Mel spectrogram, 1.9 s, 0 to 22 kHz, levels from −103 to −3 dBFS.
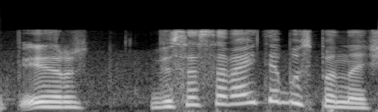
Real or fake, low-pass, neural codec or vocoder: real; 7.2 kHz; none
